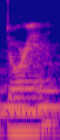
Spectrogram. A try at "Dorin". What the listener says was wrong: Dorin. There's no A. You said Dorian.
